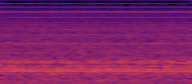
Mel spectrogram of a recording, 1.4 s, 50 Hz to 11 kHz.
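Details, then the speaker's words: DIY pulse desulfation charger set to about 5 A, one tenth of the battery rating, on a lead-acid battery: constant mid-pitched whine with faint high tone, the normal resonance of pulse charging. "okay that lamp lights because of that acoustic whiny hearing that's the resonance effect that's actually physically breaking down those crystals as well as the electricity is reversing the formation o"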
